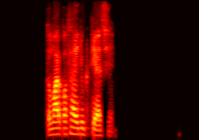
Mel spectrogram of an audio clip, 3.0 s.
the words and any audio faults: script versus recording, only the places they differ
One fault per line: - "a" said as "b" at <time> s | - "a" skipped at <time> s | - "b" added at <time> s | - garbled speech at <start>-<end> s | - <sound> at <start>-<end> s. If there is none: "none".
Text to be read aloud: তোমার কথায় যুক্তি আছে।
none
